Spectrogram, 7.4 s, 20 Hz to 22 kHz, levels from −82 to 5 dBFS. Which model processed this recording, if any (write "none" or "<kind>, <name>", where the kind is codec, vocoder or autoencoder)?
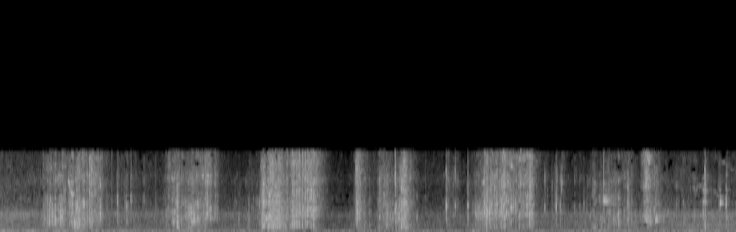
none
